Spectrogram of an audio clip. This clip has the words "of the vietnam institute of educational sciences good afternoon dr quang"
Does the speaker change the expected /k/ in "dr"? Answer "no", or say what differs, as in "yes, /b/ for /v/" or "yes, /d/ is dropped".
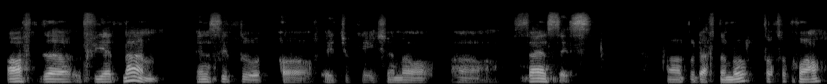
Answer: yes, /k/ is dropped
